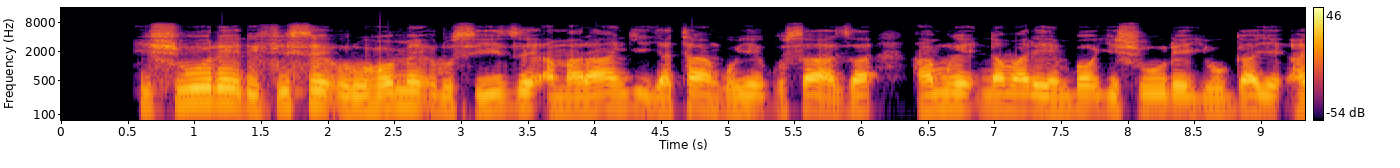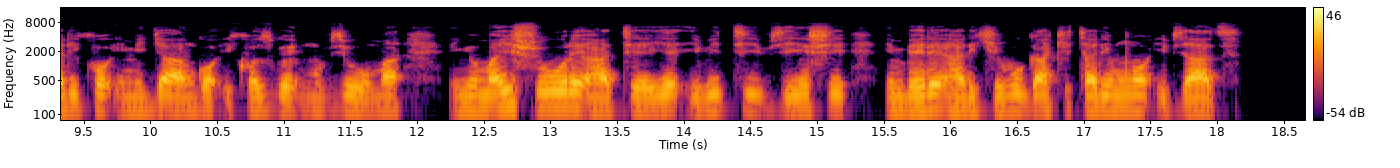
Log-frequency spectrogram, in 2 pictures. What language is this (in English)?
Rundi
